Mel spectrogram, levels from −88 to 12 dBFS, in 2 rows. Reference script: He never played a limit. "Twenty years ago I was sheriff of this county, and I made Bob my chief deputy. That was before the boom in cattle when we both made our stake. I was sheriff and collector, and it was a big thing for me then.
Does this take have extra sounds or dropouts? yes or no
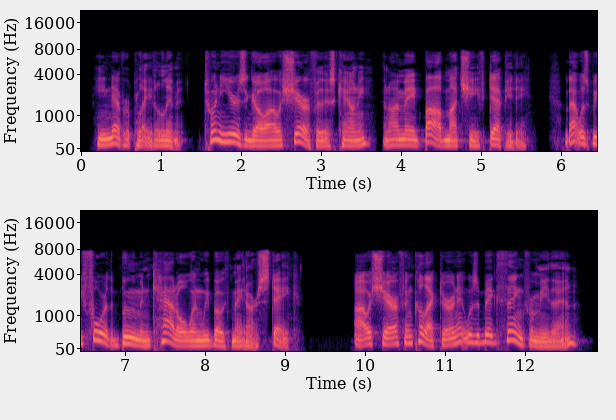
no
